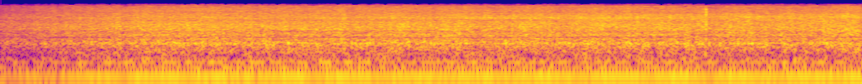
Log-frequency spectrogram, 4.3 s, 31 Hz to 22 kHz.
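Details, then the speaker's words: Goodman heat pump outdoor unit starting up after a new 1/2 HP 230 V furnace blower motor and capacitor install, 1280 CFM airflow, charged with about 8 oz refrigerant: even low hum, smooth fan rush, no knocks; running well, cooling inside. "She's purring like a kitten. Everything's cooling down inside."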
